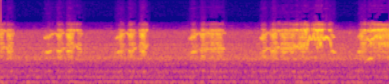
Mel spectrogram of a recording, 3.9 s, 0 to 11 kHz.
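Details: Owl bonding calls during a visit on the evening of 7 January 2015, on a live camera: short rasping, screechy bursts in irregular groups that build to a longer harsh chatter at the end, over a constant background hum.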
